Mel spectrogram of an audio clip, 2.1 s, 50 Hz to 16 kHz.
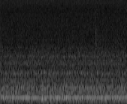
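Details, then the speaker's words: New CS-250S laser unit, key on: quiet steady whir, soft constant hum, no rattle or scraping; fan and scanner motor running normally, yet no laser output at all. "I'm going to turn it on sounds like it's running great fan fires up perfectly and no laser nothing at all"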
